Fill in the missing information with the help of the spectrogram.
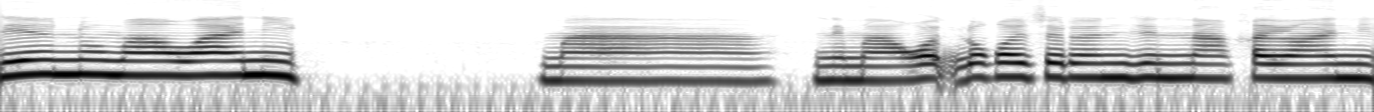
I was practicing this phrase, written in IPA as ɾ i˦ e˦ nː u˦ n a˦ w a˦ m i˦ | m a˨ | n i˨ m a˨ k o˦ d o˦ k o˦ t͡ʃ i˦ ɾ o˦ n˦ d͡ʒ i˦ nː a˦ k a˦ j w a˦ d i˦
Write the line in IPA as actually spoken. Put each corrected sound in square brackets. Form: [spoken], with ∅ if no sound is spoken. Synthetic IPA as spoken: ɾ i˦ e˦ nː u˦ [m] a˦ w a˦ [n] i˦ | m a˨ | n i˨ m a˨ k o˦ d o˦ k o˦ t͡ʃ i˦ ɾ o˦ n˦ d͡ʒ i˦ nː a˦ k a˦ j w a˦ [n] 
